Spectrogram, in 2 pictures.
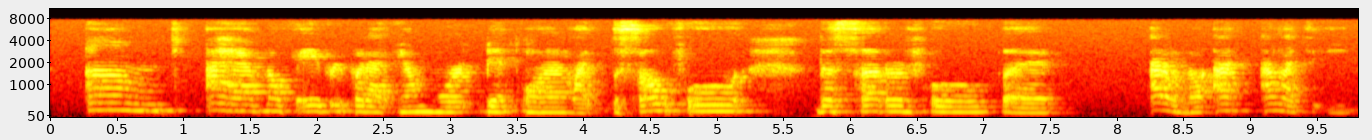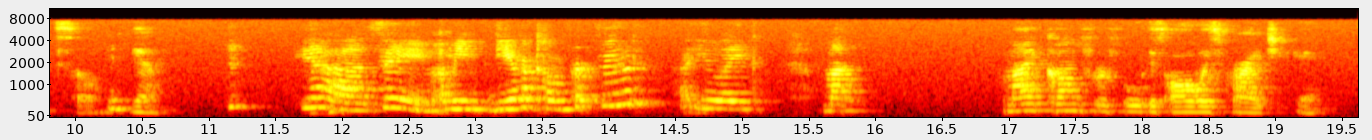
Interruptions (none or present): none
